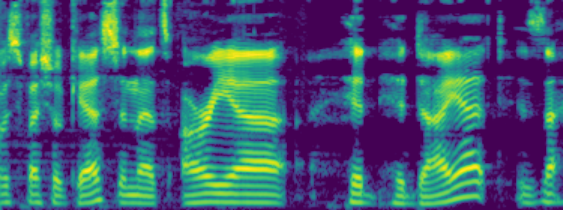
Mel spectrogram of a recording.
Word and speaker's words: Ariya Hidayat: We also have a special guest, and that's Ariya Hidayat.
